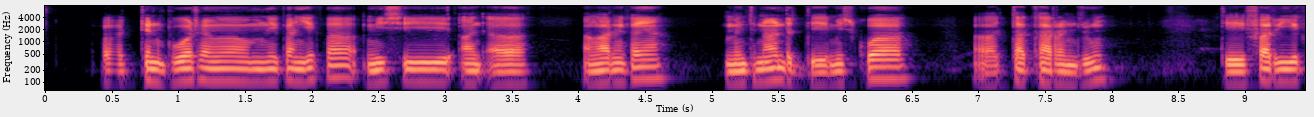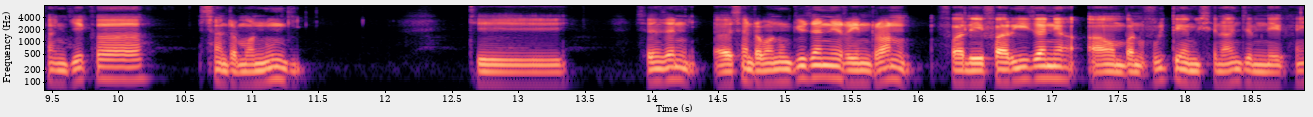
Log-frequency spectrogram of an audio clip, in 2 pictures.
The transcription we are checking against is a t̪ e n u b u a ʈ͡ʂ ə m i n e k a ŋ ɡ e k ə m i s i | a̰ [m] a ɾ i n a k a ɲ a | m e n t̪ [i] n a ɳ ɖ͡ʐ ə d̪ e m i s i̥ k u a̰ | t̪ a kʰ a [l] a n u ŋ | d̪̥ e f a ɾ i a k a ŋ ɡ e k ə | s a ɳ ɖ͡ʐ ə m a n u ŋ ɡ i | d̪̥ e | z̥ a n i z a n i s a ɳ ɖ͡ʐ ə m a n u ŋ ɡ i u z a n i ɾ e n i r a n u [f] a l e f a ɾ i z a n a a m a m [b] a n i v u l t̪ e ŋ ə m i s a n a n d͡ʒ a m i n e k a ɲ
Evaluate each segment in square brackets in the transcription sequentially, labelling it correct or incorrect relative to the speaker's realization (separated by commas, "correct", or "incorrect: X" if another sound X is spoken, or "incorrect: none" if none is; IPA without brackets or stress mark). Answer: incorrect: ŋ, correct, incorrect: ɾ, correct, correct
